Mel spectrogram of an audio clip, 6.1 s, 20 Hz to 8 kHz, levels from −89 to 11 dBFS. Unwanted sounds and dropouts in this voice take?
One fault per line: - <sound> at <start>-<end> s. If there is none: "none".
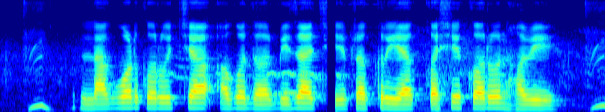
- dropout at 3.3-3.4 s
